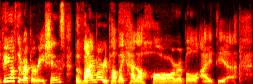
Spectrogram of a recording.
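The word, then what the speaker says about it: Weimar: Germany is called the Vimal Republic okay the Vimal republic w's pronounces a V German okay so we have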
